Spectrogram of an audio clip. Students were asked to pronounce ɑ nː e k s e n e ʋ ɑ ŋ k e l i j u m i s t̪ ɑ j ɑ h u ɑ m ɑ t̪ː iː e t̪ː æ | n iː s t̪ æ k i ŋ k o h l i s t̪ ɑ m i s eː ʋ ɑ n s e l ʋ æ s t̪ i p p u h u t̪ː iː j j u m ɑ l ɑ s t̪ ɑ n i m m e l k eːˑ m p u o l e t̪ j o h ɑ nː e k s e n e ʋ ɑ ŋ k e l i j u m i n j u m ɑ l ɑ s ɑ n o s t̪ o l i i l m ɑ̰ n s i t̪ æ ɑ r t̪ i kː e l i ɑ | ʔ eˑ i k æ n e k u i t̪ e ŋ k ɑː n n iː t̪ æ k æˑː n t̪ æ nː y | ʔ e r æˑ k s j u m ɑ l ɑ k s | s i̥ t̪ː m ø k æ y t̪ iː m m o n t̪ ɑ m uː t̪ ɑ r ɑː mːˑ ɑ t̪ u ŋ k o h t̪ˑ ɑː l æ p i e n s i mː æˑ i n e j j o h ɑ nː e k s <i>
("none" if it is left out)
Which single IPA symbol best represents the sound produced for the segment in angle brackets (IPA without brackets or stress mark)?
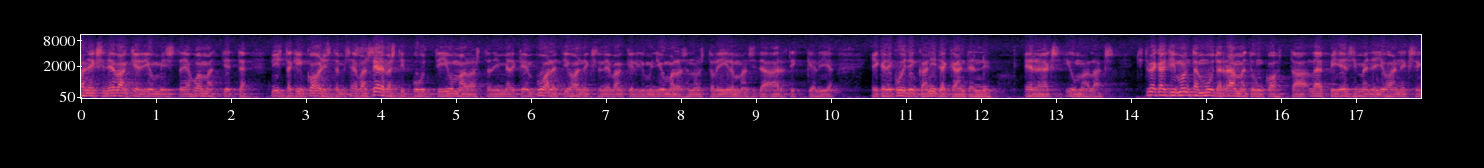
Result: e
